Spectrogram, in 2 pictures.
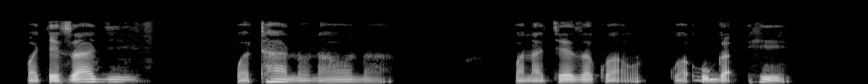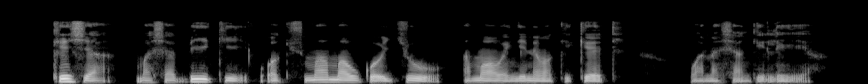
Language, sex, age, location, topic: Swahili, male, 18-24, Kisumu, government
